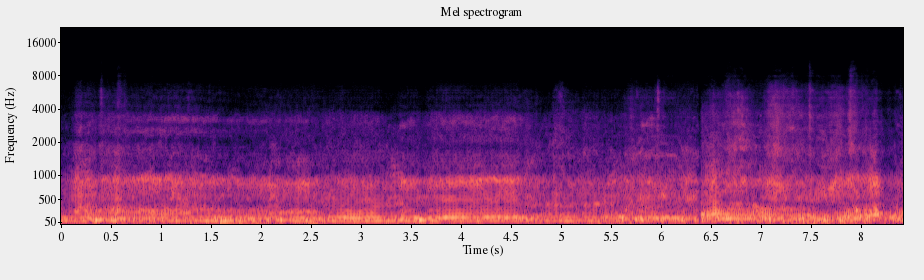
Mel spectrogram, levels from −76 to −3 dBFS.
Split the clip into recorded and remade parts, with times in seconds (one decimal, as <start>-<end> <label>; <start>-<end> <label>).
0.0-8.4 remade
